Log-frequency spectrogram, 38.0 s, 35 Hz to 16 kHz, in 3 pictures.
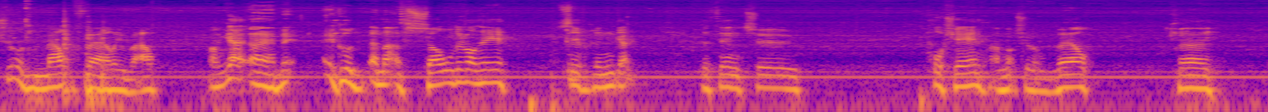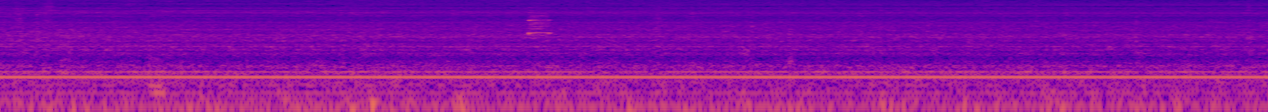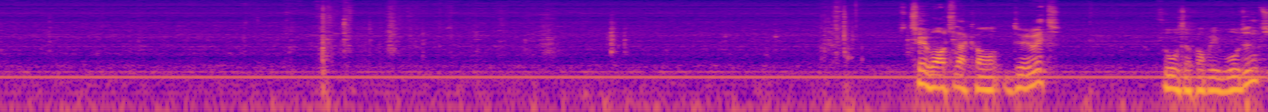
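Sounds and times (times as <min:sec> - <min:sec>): electrical equipment hum: 0:00.0 - 0:38.0
brief beep: 0:18.0 - 0:18.3.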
